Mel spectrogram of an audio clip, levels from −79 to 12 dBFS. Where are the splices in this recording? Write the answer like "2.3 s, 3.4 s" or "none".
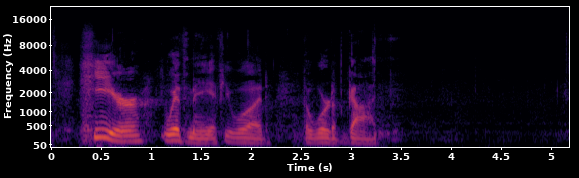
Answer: none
